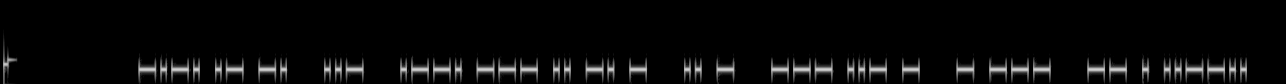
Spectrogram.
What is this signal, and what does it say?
Morse code, heard as a keyed tone, about 22 wpm, 700 Hz. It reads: CAN U POINT IT OUT TO ME?
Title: Sentences from Top 200 Words and Abbreviations 22wpm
